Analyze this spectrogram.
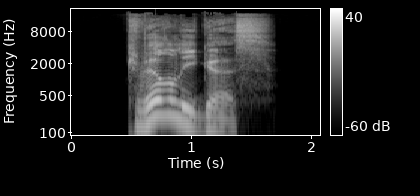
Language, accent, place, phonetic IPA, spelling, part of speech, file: German, Germany, Berlin, [ˈkvɪʁlɪɡəs], quirliges, adjective, De-quirliges.ogg
- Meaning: strong/mixed nominative/accusative neuter singular of quirlig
